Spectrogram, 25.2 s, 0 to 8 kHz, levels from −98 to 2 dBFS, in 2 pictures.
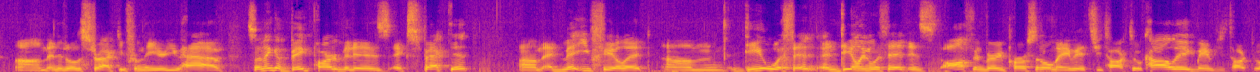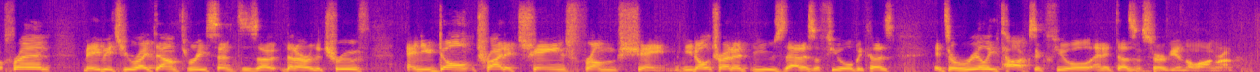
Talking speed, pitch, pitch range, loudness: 225 wpm, 160 Hz, 145-175 Hz, -16 LUFS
